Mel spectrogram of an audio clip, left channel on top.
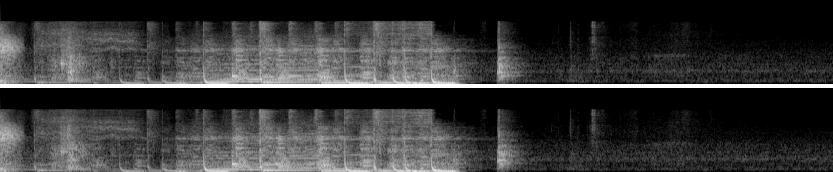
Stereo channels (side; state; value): both; normal; correlation 0.95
